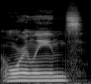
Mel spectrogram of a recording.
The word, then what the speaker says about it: Orleans: let me make sure i'm saying it right orleans yep firebirds right that's right um and can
